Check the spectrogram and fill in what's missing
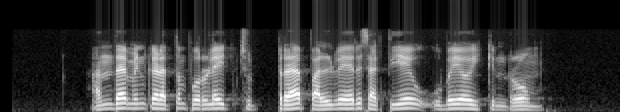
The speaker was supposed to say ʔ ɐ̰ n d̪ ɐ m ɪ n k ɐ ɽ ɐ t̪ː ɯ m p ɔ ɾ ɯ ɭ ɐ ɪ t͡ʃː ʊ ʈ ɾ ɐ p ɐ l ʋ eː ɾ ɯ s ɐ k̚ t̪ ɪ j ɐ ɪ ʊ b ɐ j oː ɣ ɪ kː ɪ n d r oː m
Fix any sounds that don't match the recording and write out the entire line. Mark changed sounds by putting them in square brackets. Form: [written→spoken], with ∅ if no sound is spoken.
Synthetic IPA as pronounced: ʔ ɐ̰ n d̪ ɐ m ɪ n k ɐ ɽ ɐ t̪ː ɯ m p ɔ ɾ ɯ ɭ ɐ ɪ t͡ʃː ʊ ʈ [ɾ→r] ɐ p ɐ l ʋ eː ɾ ɯ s ɐ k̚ t̪ ɪ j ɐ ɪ ʊ b ɐ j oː ɣ ɪ kː ɪ n d r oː m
